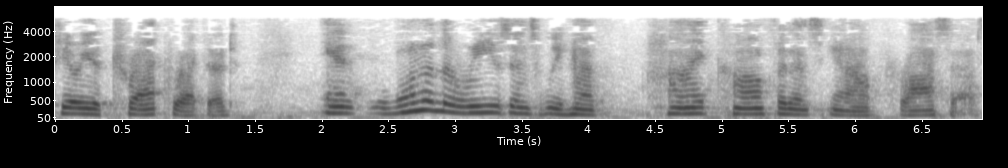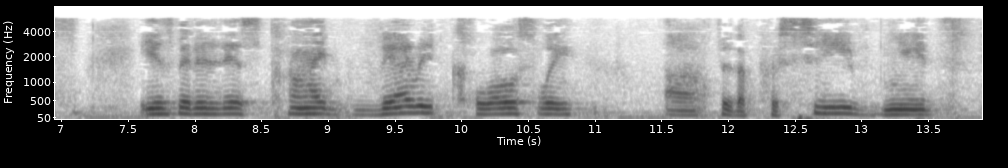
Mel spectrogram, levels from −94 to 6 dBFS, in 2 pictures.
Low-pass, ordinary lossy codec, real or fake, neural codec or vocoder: 7.2 kHz; MP3, 24 kbps; fake; codec, 44.1 kHz, 2.6 kbps, DAC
